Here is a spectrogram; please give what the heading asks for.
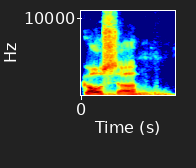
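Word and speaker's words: Gose: ghost of beer gos see it's but it's pronounced Gosa and it's basically a wheat beer that has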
